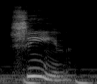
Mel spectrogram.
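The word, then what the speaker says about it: شين: The next letters of the alphabet are Sin and Sheen. Sin is equivalent to the letter S. Sheen is equivalent to the combination SH.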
